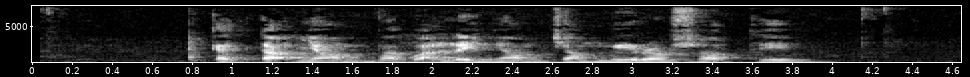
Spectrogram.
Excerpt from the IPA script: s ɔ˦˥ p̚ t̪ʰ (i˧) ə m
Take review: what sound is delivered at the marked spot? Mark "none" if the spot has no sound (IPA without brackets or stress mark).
i˧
